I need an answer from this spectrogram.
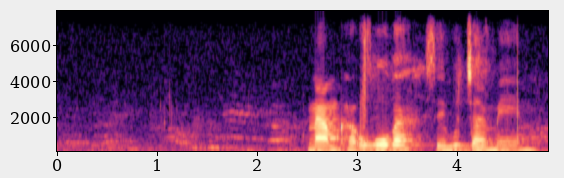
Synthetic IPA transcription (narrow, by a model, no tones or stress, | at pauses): nam̩kʰaʔuk̬uɓaseɓud̥ʒ̥ʱameːni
